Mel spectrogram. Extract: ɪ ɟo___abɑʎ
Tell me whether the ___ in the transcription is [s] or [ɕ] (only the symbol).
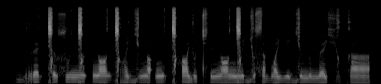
s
